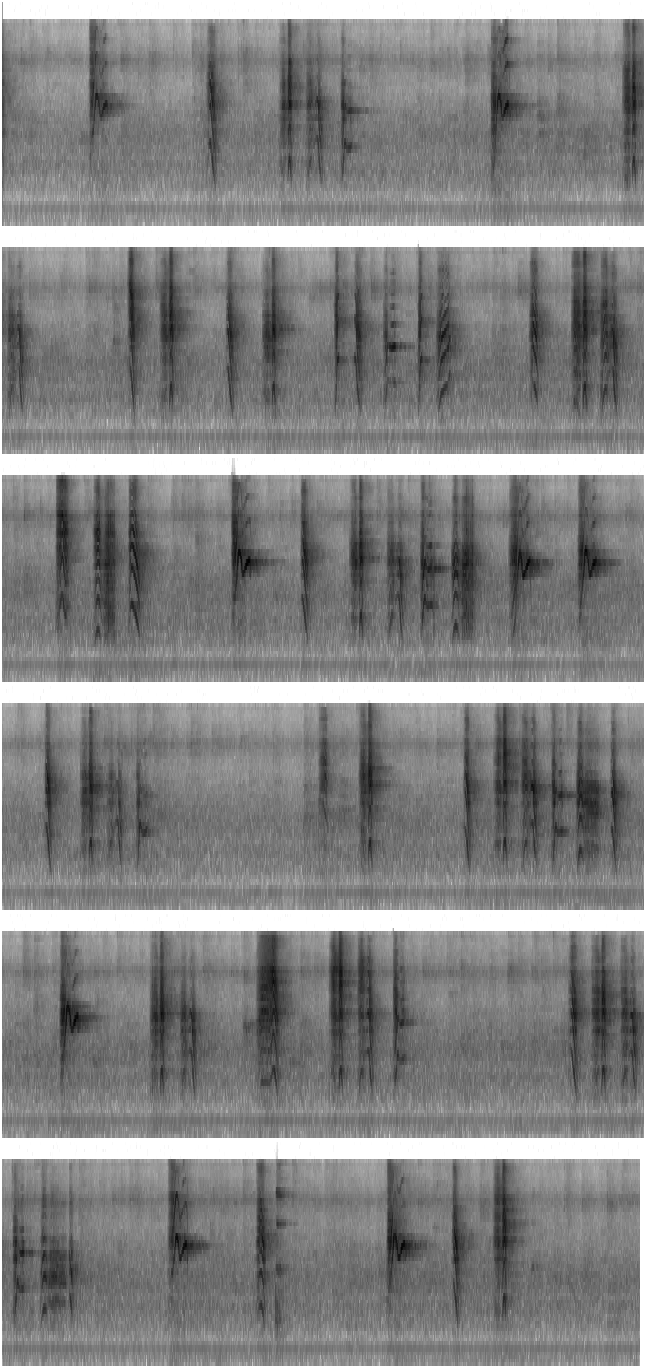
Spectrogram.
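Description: Male brown-throated sunbird held in the hand, giving sharp, high chipping calls in irregular quick runs, at times several a second, over a faint steady low hum.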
